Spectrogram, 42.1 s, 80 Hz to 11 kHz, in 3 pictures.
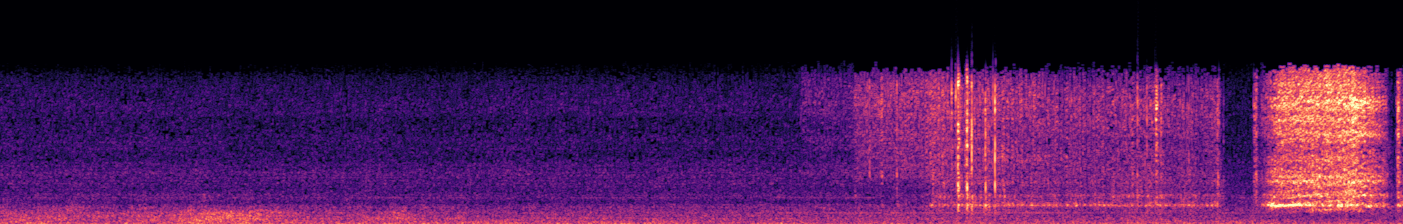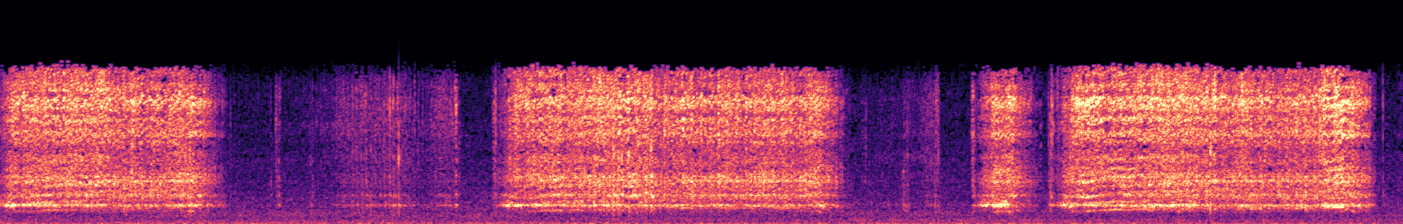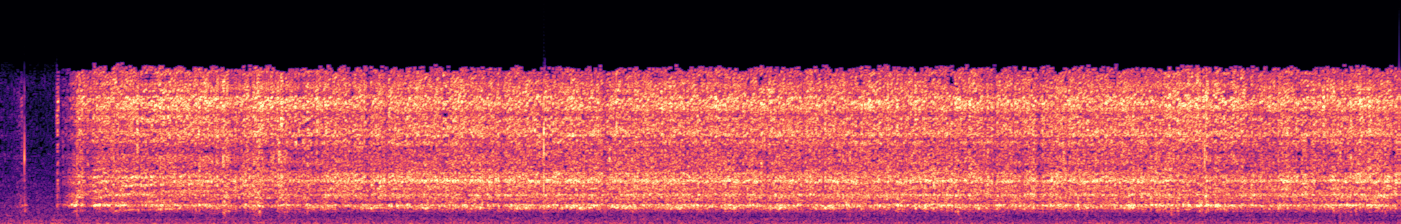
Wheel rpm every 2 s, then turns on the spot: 0, 0, 0, 0, 10, 10, 50, 90, 10, 50, 110, 20, 70, 90, 60, 110, 110, 110, 120, 120, 110.
8-12 16-18 22-24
